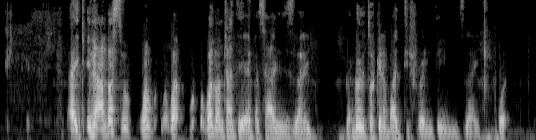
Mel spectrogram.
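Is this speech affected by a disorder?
Yes: stutter; mild stutter; takes time to get some words out; here repeated sounds, prolonged sounds.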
